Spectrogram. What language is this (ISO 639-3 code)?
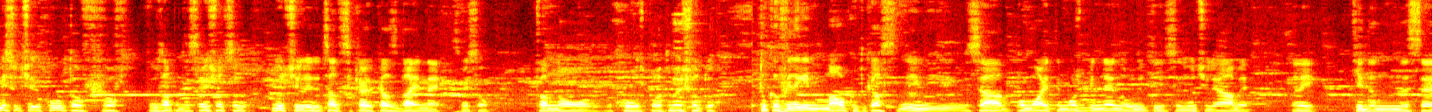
bul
